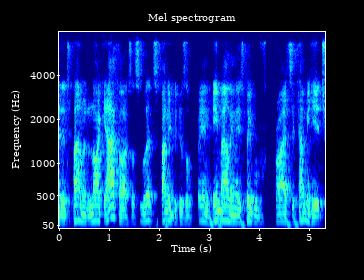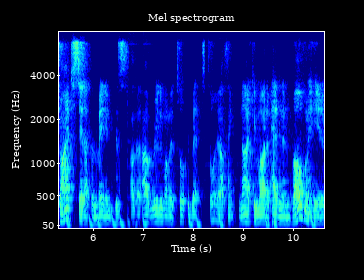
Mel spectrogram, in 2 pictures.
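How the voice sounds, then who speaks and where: Barely pausing, a man with a fairly low pitch and ordinary pitch variation speaks at a very fast pace. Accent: Australian. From Australia (Perth, Western Australia). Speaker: toy figurine collector. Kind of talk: interview storytelling. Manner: animated.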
